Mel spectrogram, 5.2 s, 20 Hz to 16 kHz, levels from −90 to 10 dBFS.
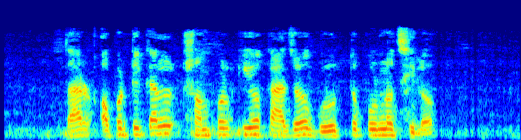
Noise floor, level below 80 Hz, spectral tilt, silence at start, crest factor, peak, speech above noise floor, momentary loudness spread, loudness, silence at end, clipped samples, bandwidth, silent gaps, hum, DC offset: -49 dBFS; -54 dBFS; -6 dB/octave; 0.45 s; 16 dB; -2 dBFS; 34 dB; 5 LU; -16 LUFS; 0.9 s; under 0.1%; 7.8 kHz; none; none; under 0.1%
